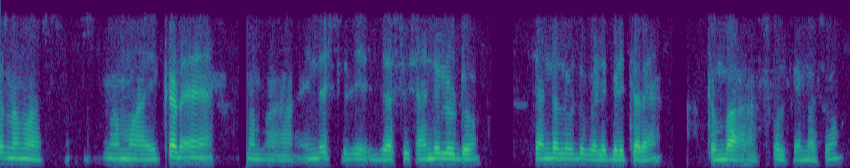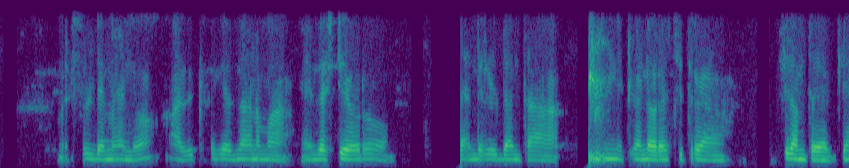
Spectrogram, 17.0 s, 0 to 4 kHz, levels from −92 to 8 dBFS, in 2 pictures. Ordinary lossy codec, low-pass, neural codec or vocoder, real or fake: none; 3.6 kHz; none; real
